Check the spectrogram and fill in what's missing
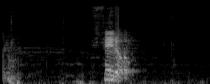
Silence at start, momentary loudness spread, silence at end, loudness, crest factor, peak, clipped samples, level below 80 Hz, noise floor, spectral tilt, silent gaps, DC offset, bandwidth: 0.05 s; 24 LU; 0.75 s; -26 LUFS; 24 dB; -8 dBFS; under 0.1%; -50 dBFS; -57 dBFS; -4.5 dB/octave; none; under 0.1%; 16.5 kHz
